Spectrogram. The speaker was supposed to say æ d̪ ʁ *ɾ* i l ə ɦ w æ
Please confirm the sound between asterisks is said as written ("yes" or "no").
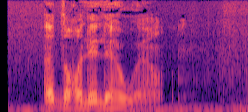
no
